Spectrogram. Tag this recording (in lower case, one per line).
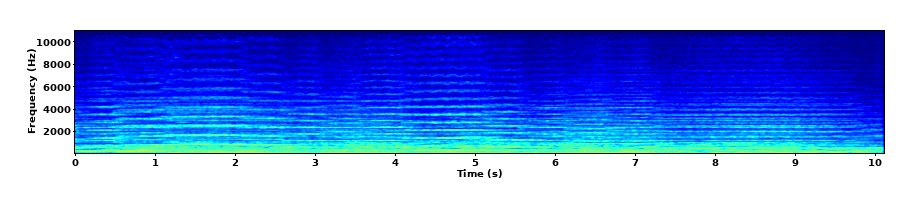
music
theme music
